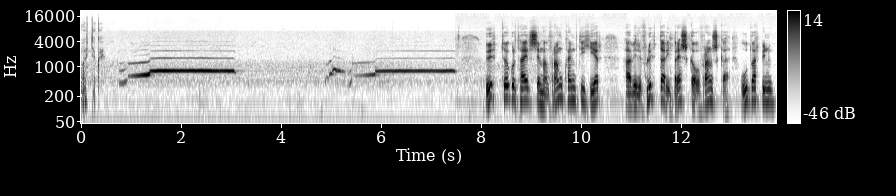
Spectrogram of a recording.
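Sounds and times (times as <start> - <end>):
speech: 0.0 - 0.5, 8.1 - 13.9
great northern diver loon wailing: 0.8 - 3.1, 4.9 - 7.5.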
